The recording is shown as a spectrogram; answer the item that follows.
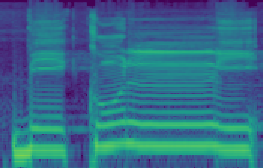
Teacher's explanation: Huruf li kita tahan dan tekan karena terdapat tanda tasdid di atasnya.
